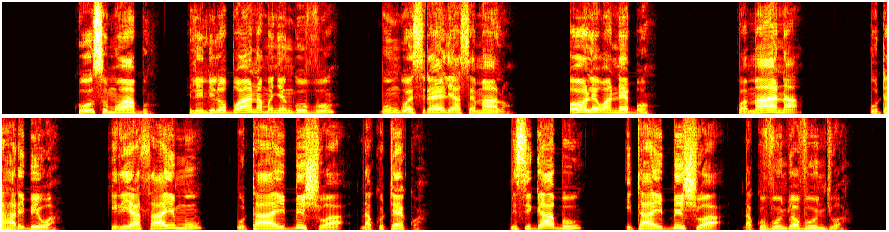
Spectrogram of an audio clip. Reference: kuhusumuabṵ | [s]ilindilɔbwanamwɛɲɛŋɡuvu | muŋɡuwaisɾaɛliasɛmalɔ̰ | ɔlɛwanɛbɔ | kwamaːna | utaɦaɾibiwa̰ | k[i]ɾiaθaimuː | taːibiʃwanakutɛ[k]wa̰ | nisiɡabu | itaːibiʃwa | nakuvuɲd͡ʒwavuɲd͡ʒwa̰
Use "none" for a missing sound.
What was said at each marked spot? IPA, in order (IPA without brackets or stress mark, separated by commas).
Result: h, i, k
